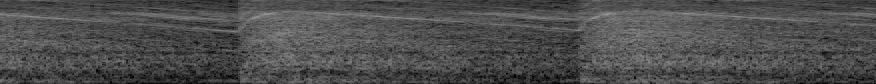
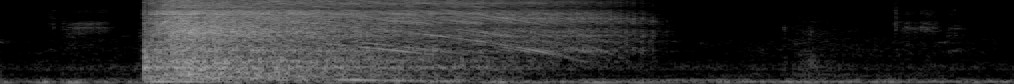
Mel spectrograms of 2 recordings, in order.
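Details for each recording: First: Multi-function blender repaired after not running, motor mounted on a fixture, wiring checked for breaks: high, even motor whine rises and falls twice with pulse switching, runs continuously, no grinding or scraping; healthy running. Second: Multi-purpose blender motor removed and run directly on AC mains: whirs up high and loud for about two seconds, then winds down and stays silent; stalls at certain rotor positions.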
